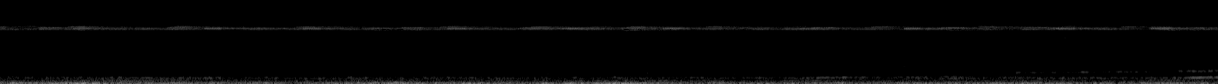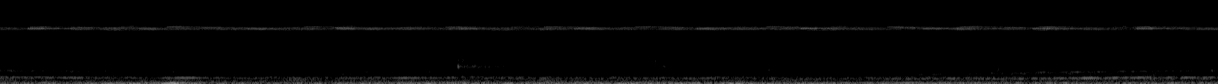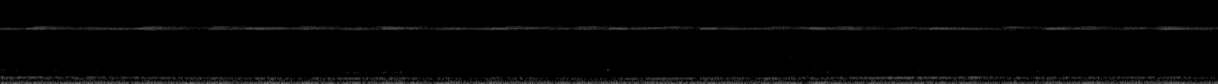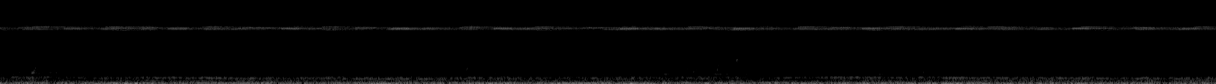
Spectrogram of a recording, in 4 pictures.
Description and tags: Tascam DR05 recording of crickets, a bit of noise reduction from Audition
crickets, field-recording, distant-urban-noise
